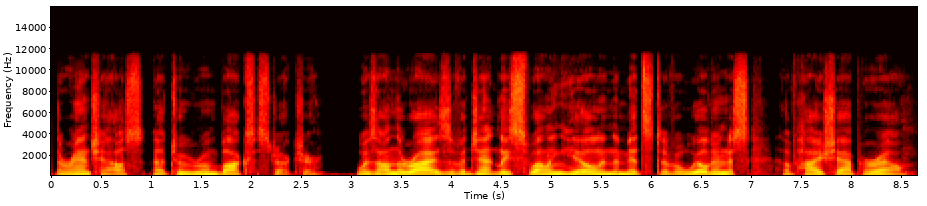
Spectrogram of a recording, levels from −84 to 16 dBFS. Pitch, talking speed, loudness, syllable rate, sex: 125 Hz, 165 wpm, -17 LUFS, 4.5 syllables/s, male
